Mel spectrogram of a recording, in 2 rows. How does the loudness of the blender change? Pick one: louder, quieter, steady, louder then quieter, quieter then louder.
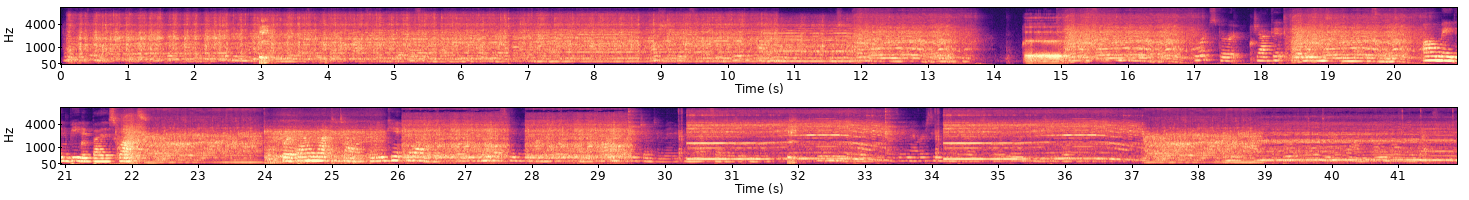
steady.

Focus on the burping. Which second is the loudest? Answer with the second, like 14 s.
15 s.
